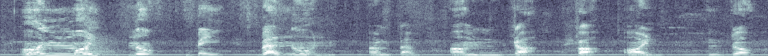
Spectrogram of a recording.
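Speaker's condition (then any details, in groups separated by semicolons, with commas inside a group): Cerebral palsy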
